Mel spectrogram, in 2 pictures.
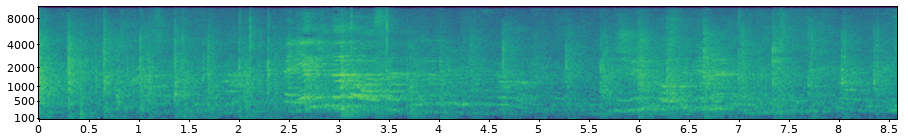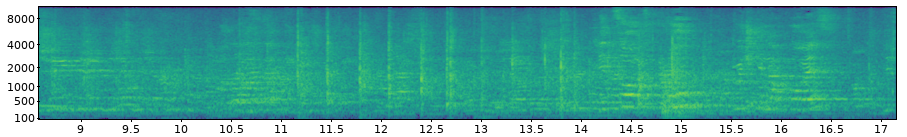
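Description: Small children's feet patter on a wooden floor.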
